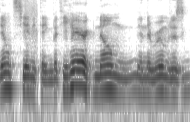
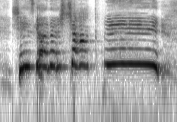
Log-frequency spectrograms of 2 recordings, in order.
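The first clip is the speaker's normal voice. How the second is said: very high, loud, shrill, terrified scream, "me" held long; 15 dB louder than usual. Narrating a game, the storyteller voices a gnome during an attack: screaming. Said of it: "You hear one screaming".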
